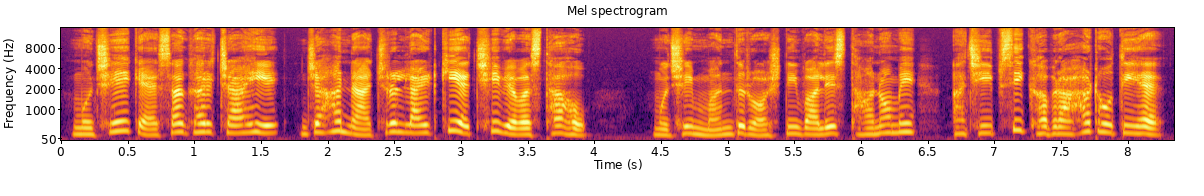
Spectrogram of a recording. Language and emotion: Hindi, fearful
